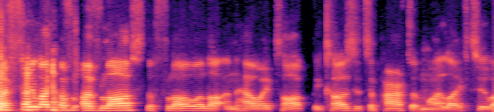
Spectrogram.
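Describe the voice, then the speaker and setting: A man with an Irish accent talks at a fairly quick pace and medium pitch. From Ireland, southeast Dublin. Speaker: folk singer-songwriter. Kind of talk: podcast interview. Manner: halting, stammering at times.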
